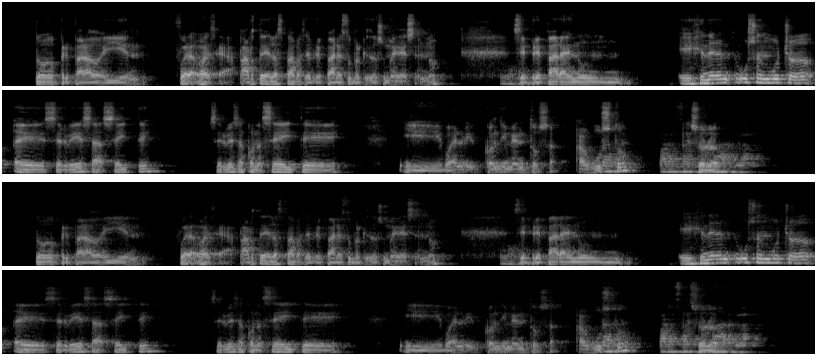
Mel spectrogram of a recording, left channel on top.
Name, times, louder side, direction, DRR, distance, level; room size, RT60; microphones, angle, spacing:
voice 1, 0.3-1.4 1.7-6.3 6.8-9.7 10.2-11.5 11.8-14.4 15.0-15.3, left 3 dB, 80° left, 1.4 m, -30 dB
voice 2, 5.0-5.3 14.1-14.4 14.7-15.6, right 1 dB, 45° right, 5.9 m, -35 dB
19.0 x 15.5 x 4.9 m
head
